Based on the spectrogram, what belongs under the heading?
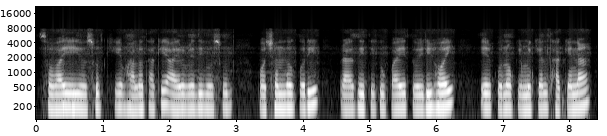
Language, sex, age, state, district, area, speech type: Bengali, female, 45-60, West Bengal, Bankura, rural, spontaneous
